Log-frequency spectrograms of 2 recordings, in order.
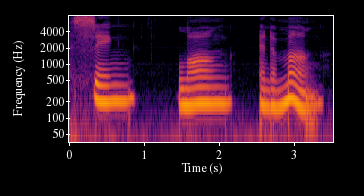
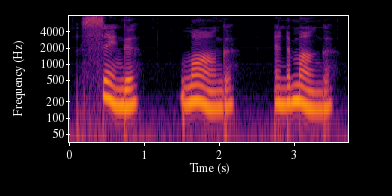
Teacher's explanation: The NG sound, is different from the N sound, n, and it doesn't include a G sound, g. · Shown in: first take · I most often hear an accidental G sound added to the NG sound at the end of a word.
